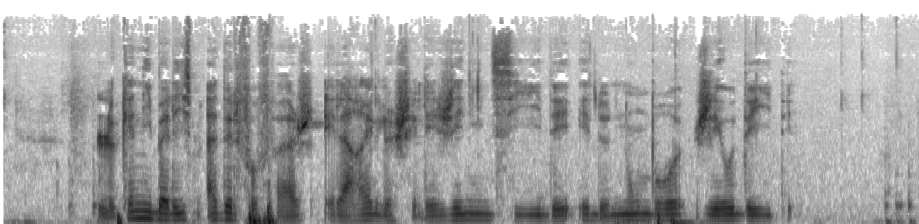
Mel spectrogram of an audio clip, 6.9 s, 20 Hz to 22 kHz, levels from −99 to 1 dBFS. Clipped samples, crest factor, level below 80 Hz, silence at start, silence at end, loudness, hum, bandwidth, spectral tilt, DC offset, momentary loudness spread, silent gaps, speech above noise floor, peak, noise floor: under 0.1%; 18 dB; -30 dBFS; 0.1 s; 0 s; -17 LUFS; none; 16.5 kHz; -4 dB/octave; under 0.1%; 8 LU; none; 31 dB; 0 dBFS; -49 dBFS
